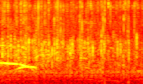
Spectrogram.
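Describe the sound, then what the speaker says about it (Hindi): Loud applause and crowd noise at a Rajasthan employees' rally on pensions, a dense burst of clapping with a brief whistle near the start that fades slightly over two seconds. "इसके लिए जोरदार तालियां साथियों"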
